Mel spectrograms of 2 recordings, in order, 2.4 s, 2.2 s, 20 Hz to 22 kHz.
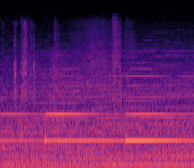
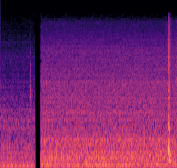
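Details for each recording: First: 1998 Buick Park Avenue cold start after sitting a long time on a weak, briefly charged battery, recorded from inside the cabin: smooth idle, compressor audible at the rear, and a faint high whine from under the hood, source unknown. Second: 1998 Buick Park Avenue after long sit, battery flat and jump-charged, winter: steady, even low rumble with no knocks, misses or squeals; idles smoothly.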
